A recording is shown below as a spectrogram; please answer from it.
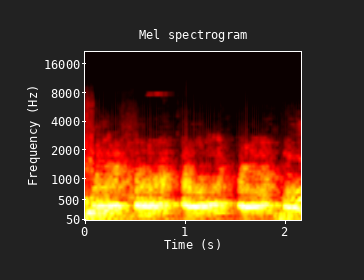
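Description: Baby Steller sea lion calling four times in quick succession, each call a steady-pitched low bawl of about half a second.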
